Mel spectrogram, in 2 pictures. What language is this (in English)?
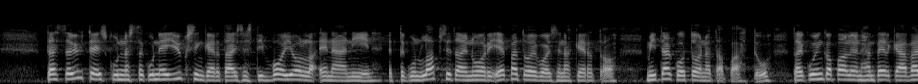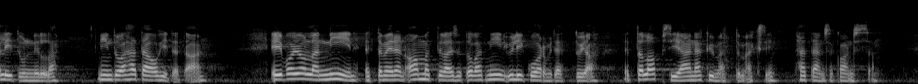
Finnish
